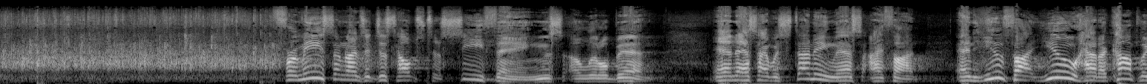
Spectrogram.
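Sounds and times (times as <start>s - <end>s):
audience applause: 0.0s - 3.4s
speech: 2.8s - 11.4s.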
